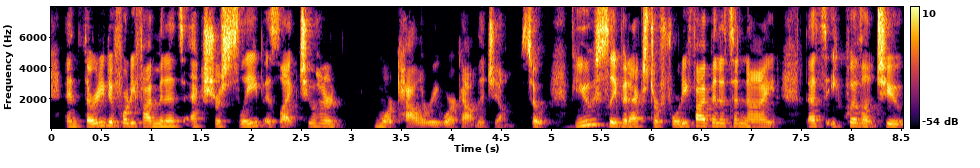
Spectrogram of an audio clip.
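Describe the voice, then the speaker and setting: A woman's normal speaking voice at medium pitch, with ordinary pitch variation and a fairly quick pace. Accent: American. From US South. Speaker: gynecologist. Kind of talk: casual interview.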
